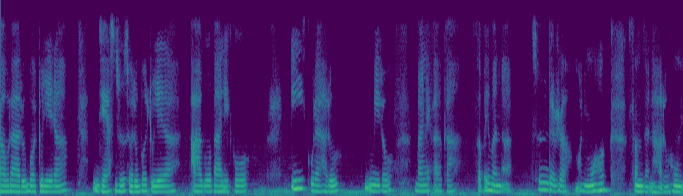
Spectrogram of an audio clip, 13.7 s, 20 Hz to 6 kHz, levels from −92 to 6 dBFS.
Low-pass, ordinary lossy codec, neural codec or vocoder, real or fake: 5.4 kHz; none; codec, 16 kHz, 2 kbps, X-Codec, HuBERT features, trained on balanced general audio; fake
